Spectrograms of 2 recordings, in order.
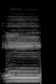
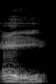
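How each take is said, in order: First: The vowel stays steady with no jaw movement. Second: The vowel glides like a Dublin or English diphthong.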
